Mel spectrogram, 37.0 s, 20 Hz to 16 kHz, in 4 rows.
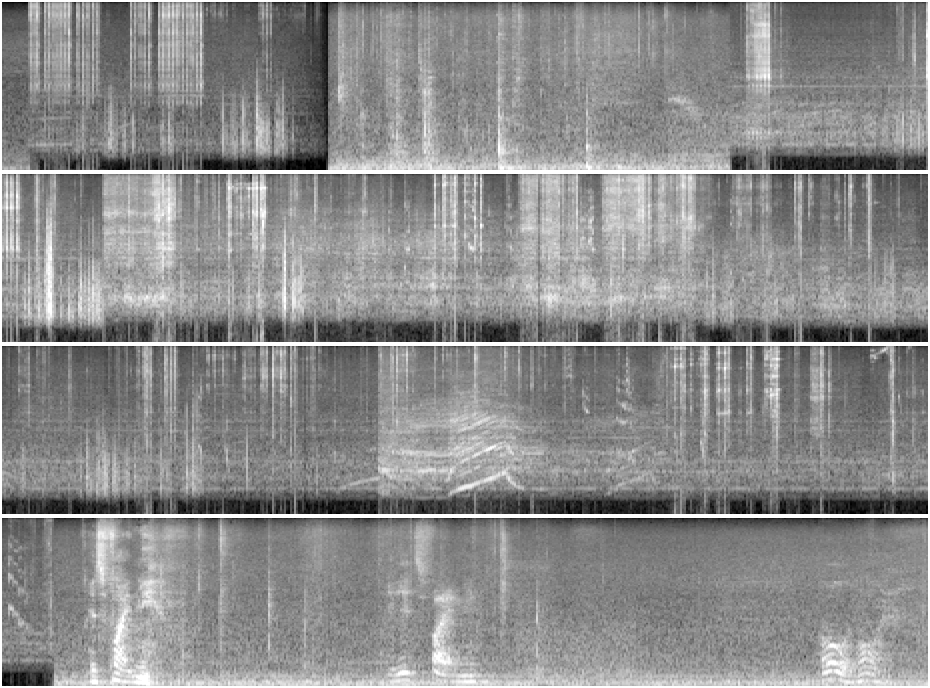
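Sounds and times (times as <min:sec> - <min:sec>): ratchet rattle: 0:00.3 - 0:02.8, 0:07.4 - 0:07.8, 0:09.0 - 0:09.5, 0:10.3 - 0:28.3.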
